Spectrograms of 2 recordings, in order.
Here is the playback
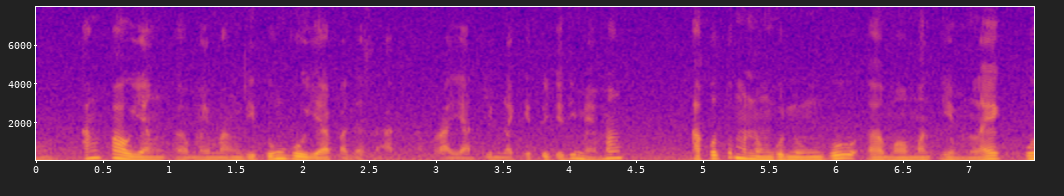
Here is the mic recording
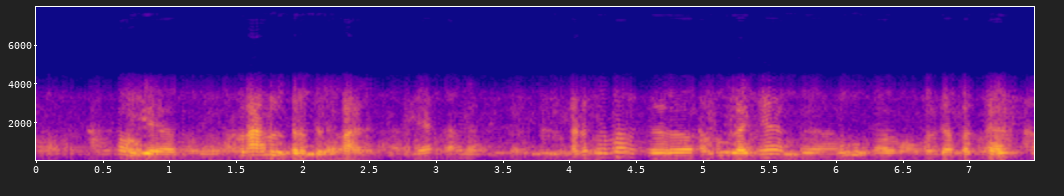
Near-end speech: present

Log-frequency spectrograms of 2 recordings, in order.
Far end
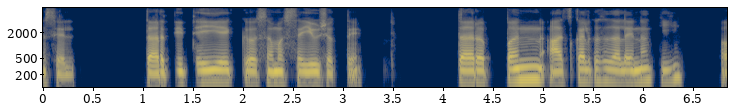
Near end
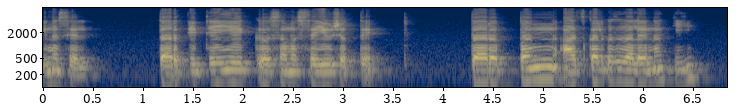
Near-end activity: none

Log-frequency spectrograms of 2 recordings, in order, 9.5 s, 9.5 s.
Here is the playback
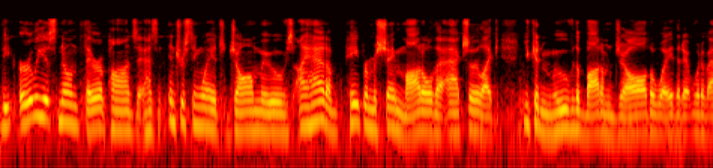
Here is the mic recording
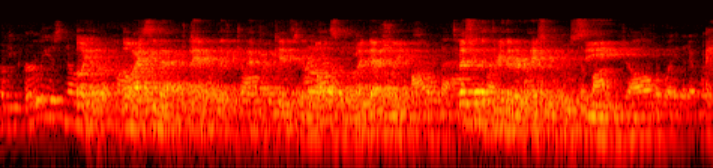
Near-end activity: present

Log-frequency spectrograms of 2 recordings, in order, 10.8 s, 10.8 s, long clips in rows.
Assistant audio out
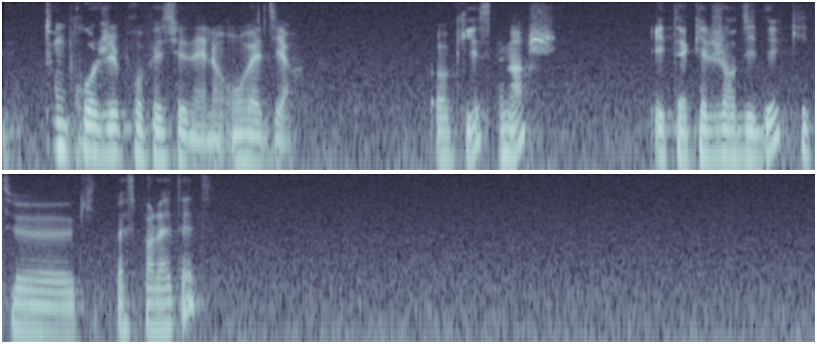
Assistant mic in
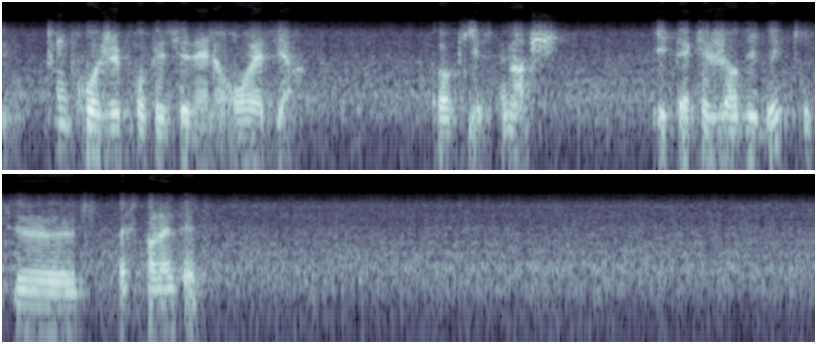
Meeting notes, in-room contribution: none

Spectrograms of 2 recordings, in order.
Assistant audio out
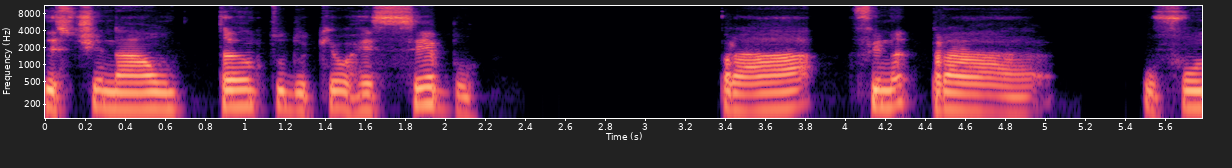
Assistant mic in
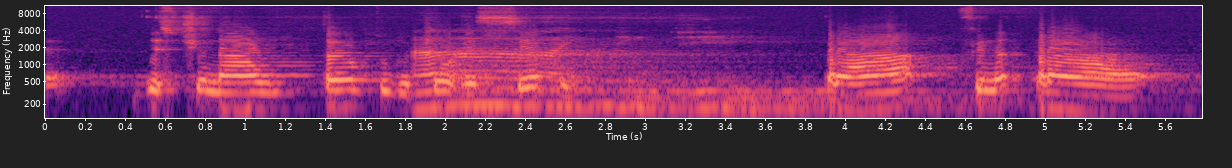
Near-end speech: present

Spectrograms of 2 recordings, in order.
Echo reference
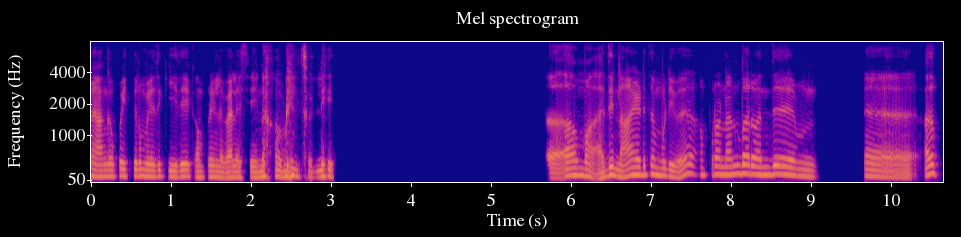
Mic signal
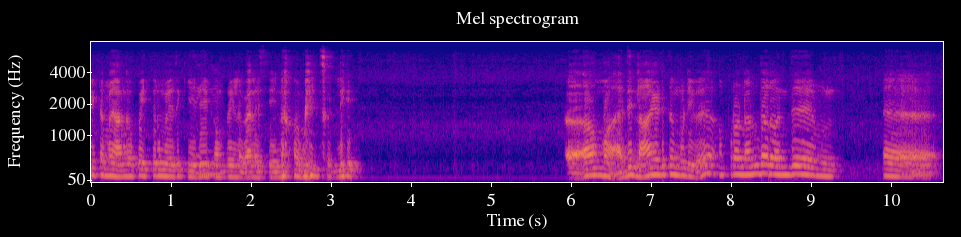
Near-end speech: present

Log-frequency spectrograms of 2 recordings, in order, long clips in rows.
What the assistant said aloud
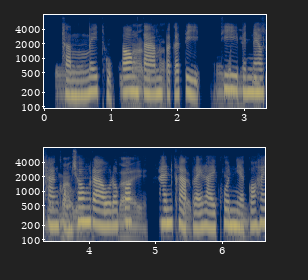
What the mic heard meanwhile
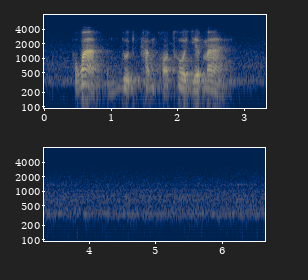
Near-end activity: present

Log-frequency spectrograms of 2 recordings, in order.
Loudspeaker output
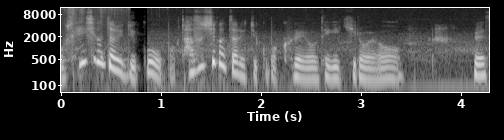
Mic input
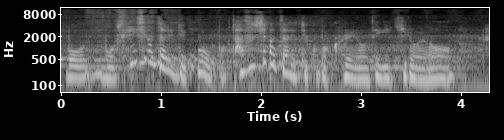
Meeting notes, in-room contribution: none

